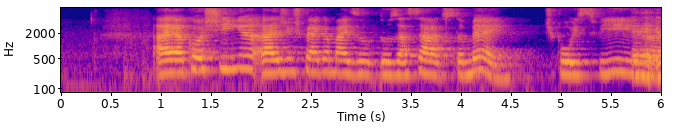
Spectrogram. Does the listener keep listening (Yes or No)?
No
